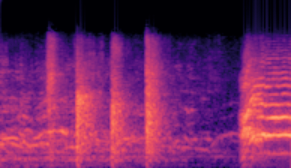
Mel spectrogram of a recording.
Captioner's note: claps Hands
